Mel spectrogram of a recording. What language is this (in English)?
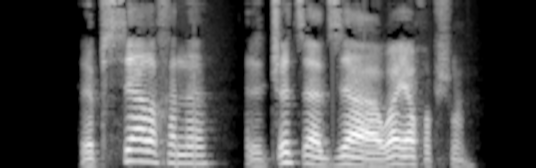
Abkhazian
